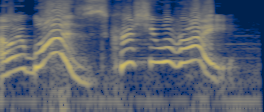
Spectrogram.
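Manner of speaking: loud excited outburst.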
